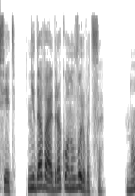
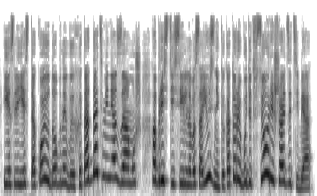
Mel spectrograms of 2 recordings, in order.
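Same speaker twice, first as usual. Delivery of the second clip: high, raised, heated voice; sarcastic accusation; 8 semitones higher, 5 dB louder than usual. Acted. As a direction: press the accusation with rising indignation. Sister presses her sarcastic accusation. (язвительно, на повышенных тонах)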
